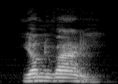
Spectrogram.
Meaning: January
- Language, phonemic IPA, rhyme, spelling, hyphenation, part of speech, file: Dutch, /ˌjɑ.nyˈ(ʋ)aː.ri/, -aːri, januari, ja‧nu‧a‧ri, noun, Nl-januari.ogg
